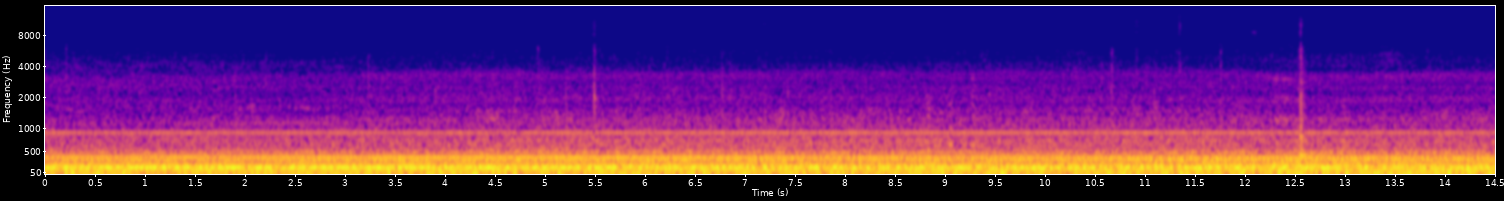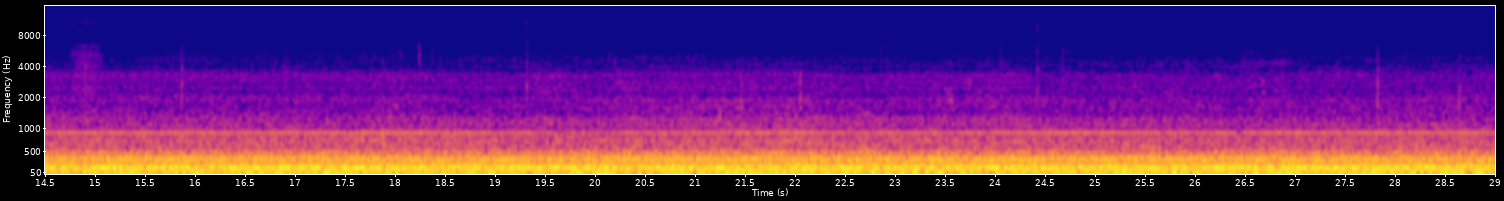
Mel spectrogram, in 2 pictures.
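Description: Cabin noise inside an Airbus A320-214 with its CFM56-5B engines running: a steady hum and rush with a few constant tones and no change in pitch.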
